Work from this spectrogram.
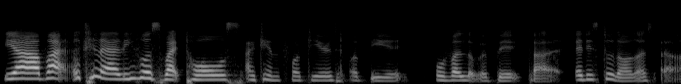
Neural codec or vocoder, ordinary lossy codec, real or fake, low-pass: codec, 16 kHz, 0.5 kbps, FunCodec, trained on Chinese and English, 25 frames a second; none; fake; 7.2 kHz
